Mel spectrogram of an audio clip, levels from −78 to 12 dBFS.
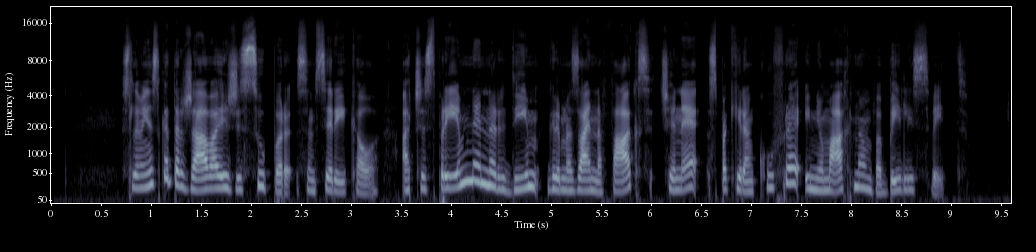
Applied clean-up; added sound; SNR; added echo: none; none; none; none.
